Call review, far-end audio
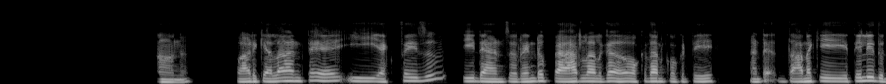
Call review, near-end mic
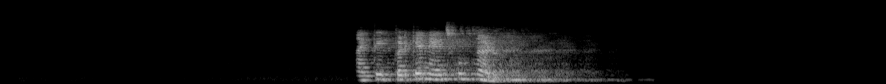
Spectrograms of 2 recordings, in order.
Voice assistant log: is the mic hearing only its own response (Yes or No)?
No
